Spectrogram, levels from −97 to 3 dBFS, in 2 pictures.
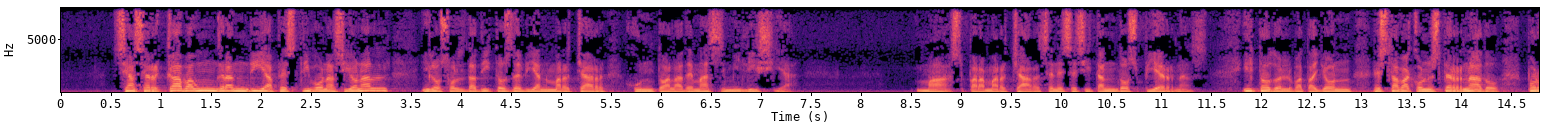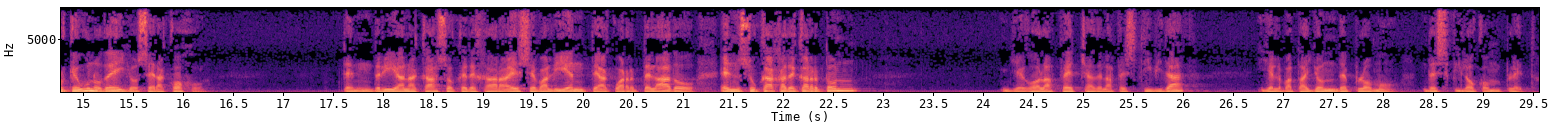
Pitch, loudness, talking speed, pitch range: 120 Hz, -22 LUFS, 125 wpm, 100-150 Hz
